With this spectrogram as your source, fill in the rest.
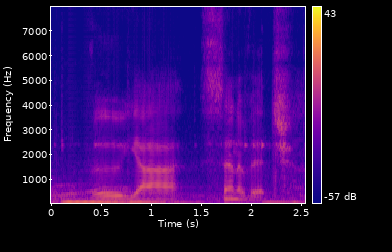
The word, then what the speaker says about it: Vujasinovic: The most common question I get from people that contact our firm is how to pronounce Vuk's last name. Good afternoon, Vujasinovich Beckham. Vujasinovich.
